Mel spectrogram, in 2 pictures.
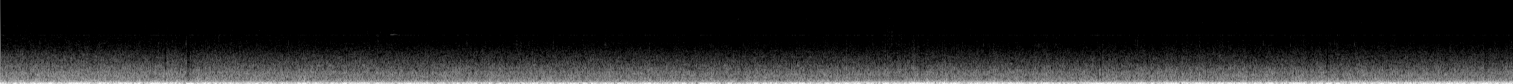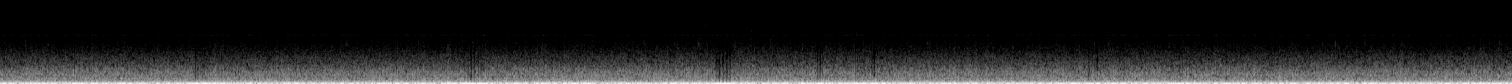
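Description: Steady low rumble of a car at highway speed, heard from inside the cabin: tyre, road and engine noise.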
